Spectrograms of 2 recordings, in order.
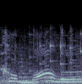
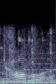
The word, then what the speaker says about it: Kamala: aren't they I mean it's not Kamala it's not CA it's kamla kamla Harris yeah I just want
